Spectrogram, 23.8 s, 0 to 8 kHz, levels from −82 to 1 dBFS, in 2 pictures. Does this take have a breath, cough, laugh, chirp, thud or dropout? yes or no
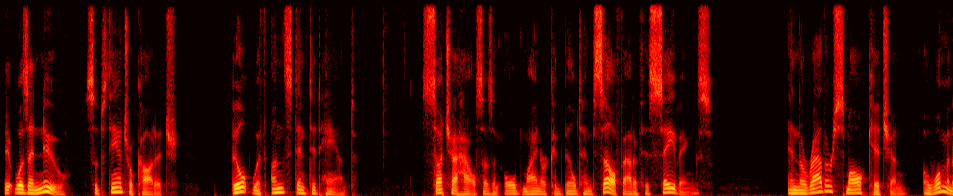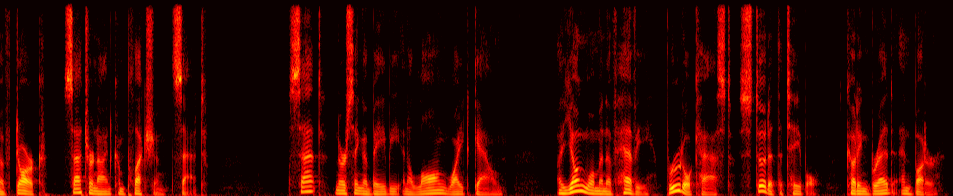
no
